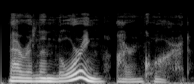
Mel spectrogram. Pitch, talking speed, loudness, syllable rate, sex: 150 Hz, 125 wpm, -15 LUFS, 6.2 syllables/s, female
